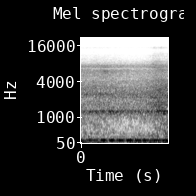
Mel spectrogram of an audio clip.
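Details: Toyota Kijang Super petrol engine idling: uneven metallic knocking like metal striking metal, which appeared suddenly after a 30 km drive; oil pump and chain tensioner were checked and ruled out, and the cause was an alternator loose on a worn mounting bushing.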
